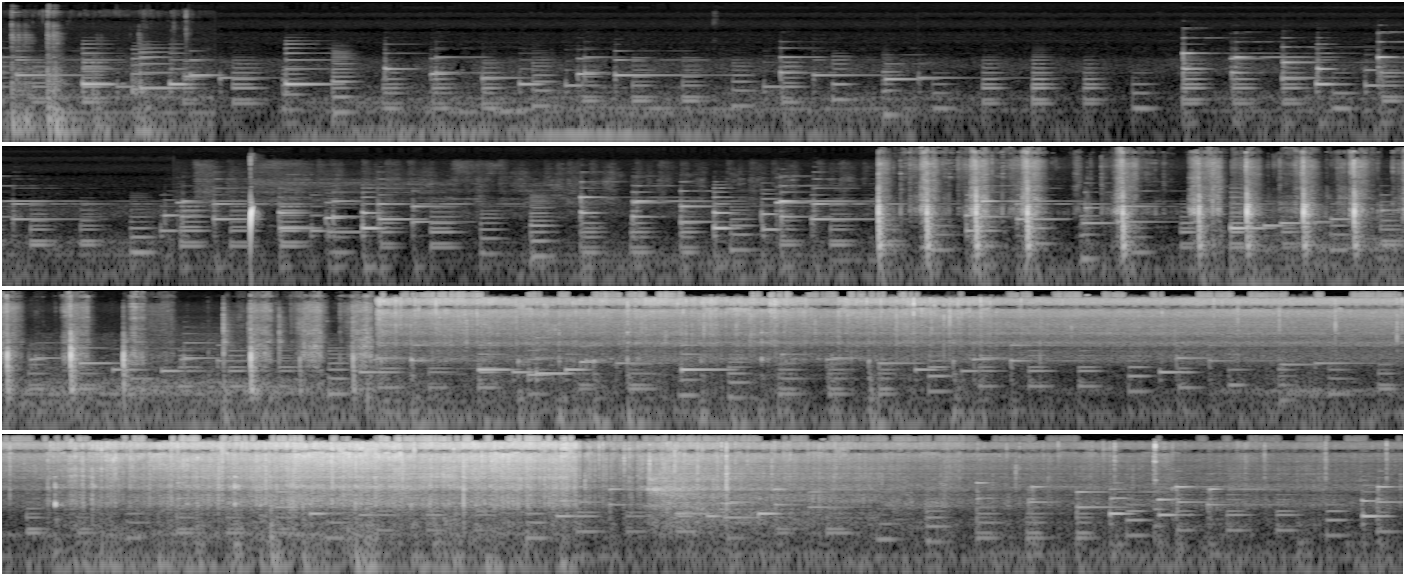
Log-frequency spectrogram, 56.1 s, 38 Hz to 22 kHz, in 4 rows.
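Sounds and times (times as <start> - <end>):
soft background music: 0.0 - 56.0
food sizzling in a frying pan: 31.6 - 56.0.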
